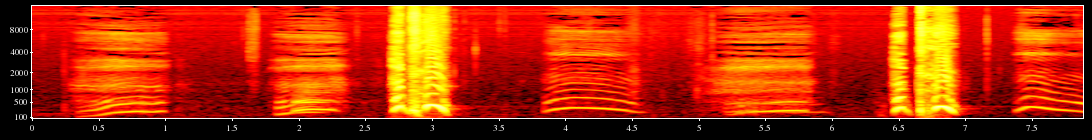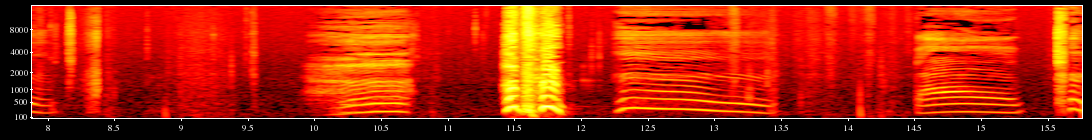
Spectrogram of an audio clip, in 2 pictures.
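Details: Baby daughter imitates a parent's fake sneezes: short, sharp pretend sneezes alternate with the baby's rising and falling playful vocal imitations.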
